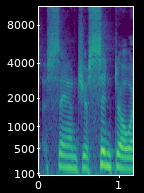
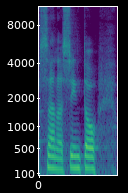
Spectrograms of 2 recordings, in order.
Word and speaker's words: San Jacinto: Just like it's Amarillo and not Amarillo and all that, and just like it's San Jacinto and not San Jacinto.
